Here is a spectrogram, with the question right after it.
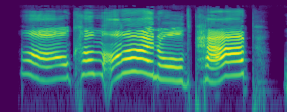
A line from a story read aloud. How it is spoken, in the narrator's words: Lulu whined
